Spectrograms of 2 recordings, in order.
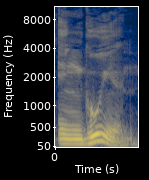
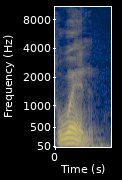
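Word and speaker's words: Nguyễn: Everybody thinks it's pronounced inuan, but it's actually pronounced win.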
